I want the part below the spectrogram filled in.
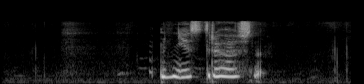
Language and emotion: Russian, sad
